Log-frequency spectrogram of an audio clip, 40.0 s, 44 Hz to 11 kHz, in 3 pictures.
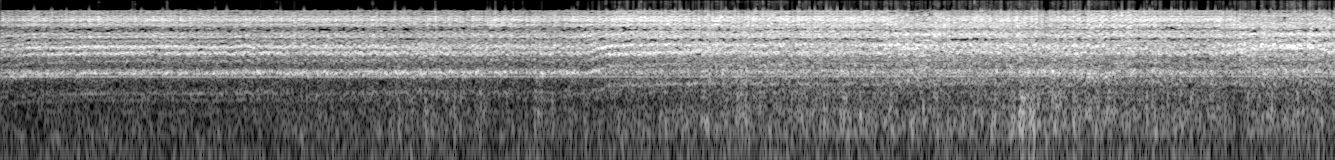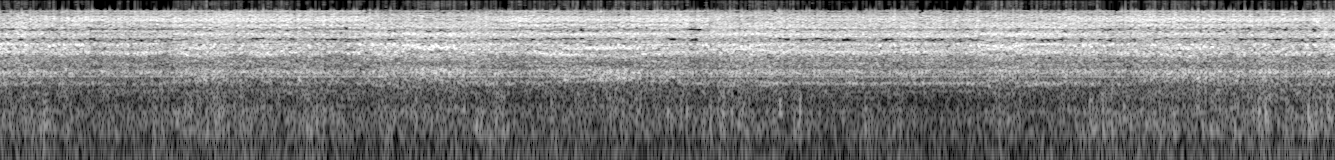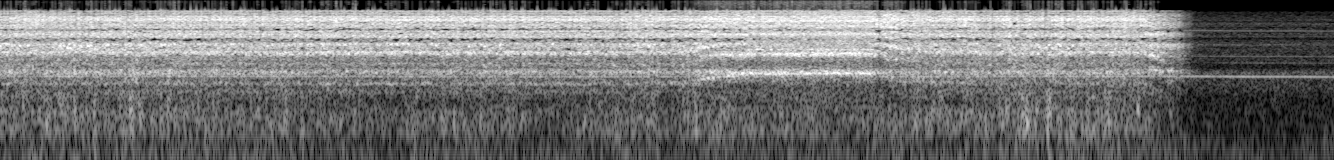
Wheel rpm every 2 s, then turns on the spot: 110, 110, 120, 160, 160, 160, 160, 160, 160, 160, 160, 160, 160, 160, 160, 160, 170, 210, 160, 20.
none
